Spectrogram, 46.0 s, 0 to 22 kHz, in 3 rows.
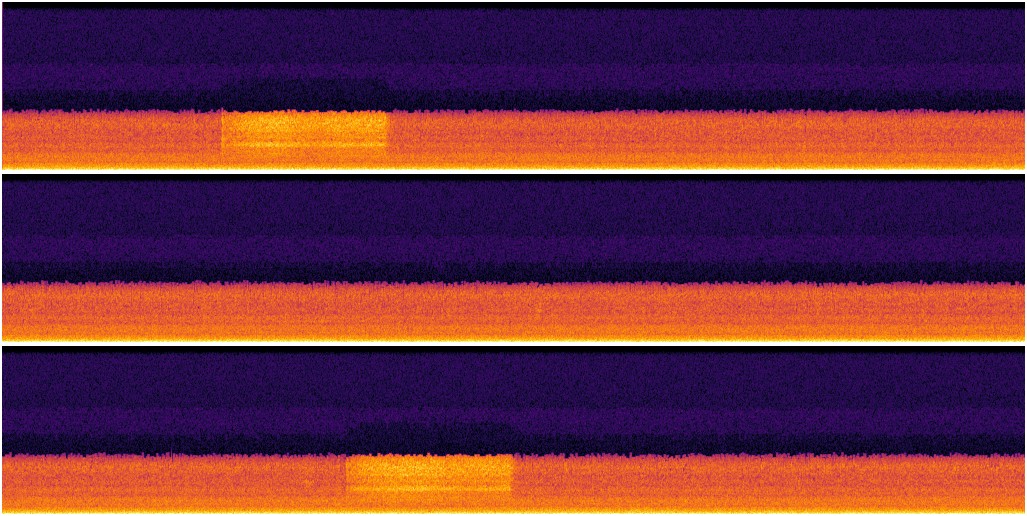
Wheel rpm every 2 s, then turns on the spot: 0, 0, 0, 0, 0, 0, 0, 0, 0, 0, 0, 0, 0, 0, 0, 0, 0, 0, 0, 0, 0, 0, 0.
none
